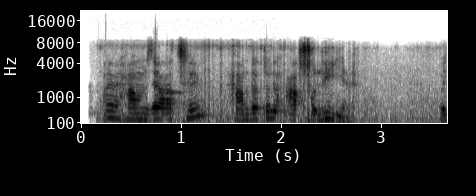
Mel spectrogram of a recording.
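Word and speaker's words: أصل: তার মধ্যে আসল আমরা যেটা বলি, আসলে এই আসল শব্দটা আরবি, এর উচ্চারণ হচ্ছে আসল।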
